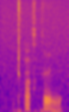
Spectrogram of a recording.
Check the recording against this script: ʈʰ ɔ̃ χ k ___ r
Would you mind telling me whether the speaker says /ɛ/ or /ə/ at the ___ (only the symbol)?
ə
